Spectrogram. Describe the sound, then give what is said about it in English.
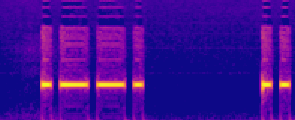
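Morse code beeps in a steady mid-pitched tone: a short, two long and a short pulse, a pause, then more quick short beeps. No voices, just the clean tone against silence. “You have just received a Morse code version of...”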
